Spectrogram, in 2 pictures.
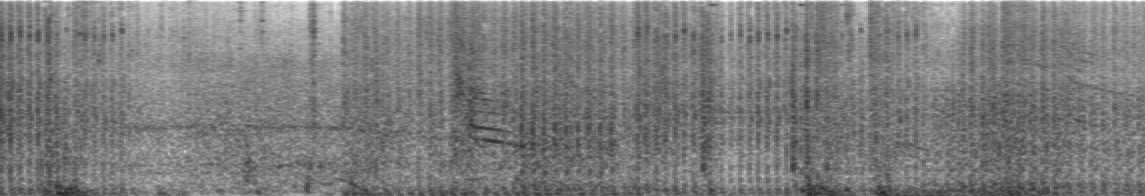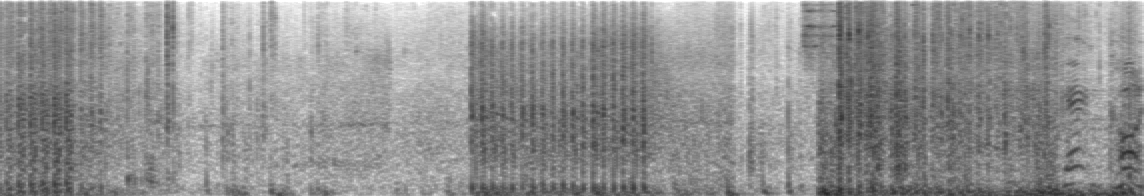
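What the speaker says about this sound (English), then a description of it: "I'm under fire." Dense gunfire from the video game Call of Duty: Warzone, sustained loud bursts and rattling volleys filling most of the stretch, with brief lulls and shifting intensity.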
